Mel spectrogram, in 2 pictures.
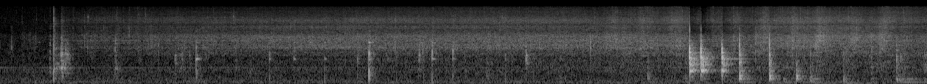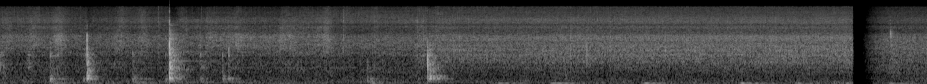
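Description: Red onion fries in a spoonful of olive oil with a loud, steady hiss and crackle, broken by occasional clicks and scrapes of stirring before it ends abruptly.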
